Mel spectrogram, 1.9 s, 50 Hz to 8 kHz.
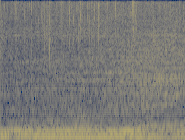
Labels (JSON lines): {"label": "anthrophony, boat engine", "recorder": "SoundTrap 500"}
